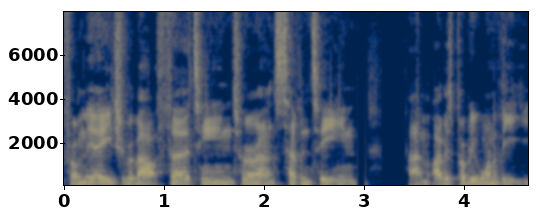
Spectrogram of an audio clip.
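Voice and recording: A man with a fairly low voice speaks in a fairly bright tone, his pitch barely moving.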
